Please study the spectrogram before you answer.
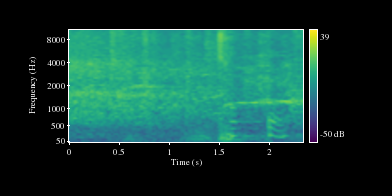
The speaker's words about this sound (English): I appreciate it. But I was trying to think of the next line. I'm like, all I hear is clapping.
